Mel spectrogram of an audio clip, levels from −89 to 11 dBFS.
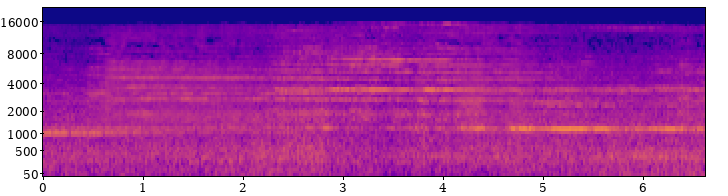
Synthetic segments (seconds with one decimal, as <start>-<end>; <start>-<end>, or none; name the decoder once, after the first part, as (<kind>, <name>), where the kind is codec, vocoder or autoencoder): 0.5-2.1 (vocoder, Vocos); 4.1-4.9

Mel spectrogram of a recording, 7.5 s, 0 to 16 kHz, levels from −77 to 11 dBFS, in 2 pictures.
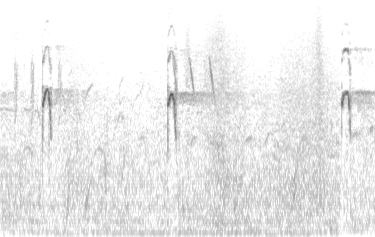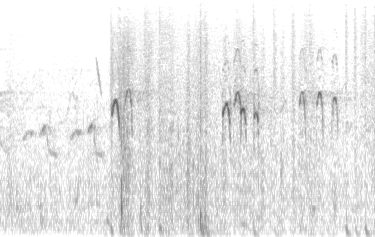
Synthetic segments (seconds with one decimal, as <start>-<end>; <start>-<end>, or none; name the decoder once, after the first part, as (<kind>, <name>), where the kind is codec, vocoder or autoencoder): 2.0-5.0 (vocoder, Vocos)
